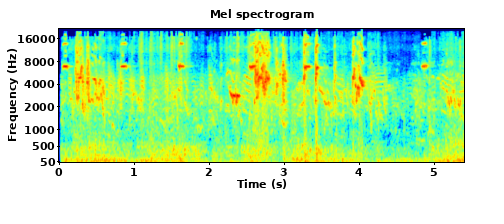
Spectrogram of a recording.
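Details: Budgerigar flock chattering in the morning, birds talking to each other: bright high chirps and short warbled notes in scattered bursts, some louder clusters near the middle, over a quiet background.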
